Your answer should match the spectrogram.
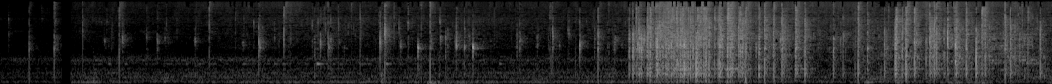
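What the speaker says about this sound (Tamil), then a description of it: "நல்லெண்ணெயை எடுத்துன்னு இருக்கேன் வானொலியில். அதுக்கு கடுகு, ஜீரகம், வெந்தயத்தை பொரிச்சுண்டுடலாம்." Mustard seeds, cumin and fenugreek sputter in hot sesame oil with dense crackling pops that grow louder and more intense midway, a continuous close sizzle with no talking.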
